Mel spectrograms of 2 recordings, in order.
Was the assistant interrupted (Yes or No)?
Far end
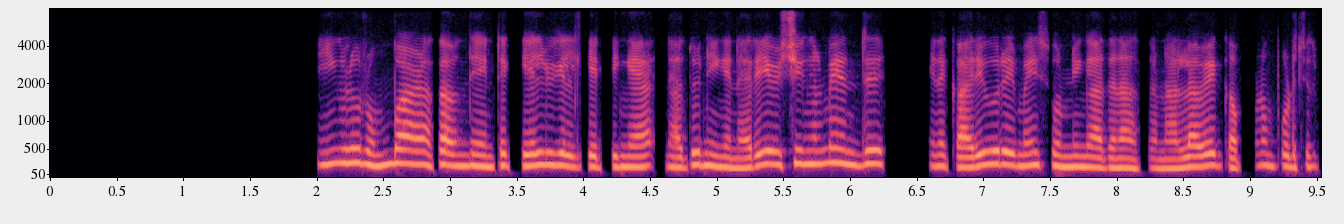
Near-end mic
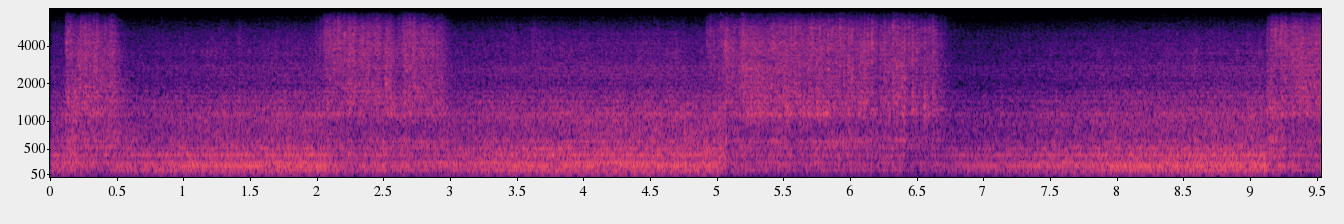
No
